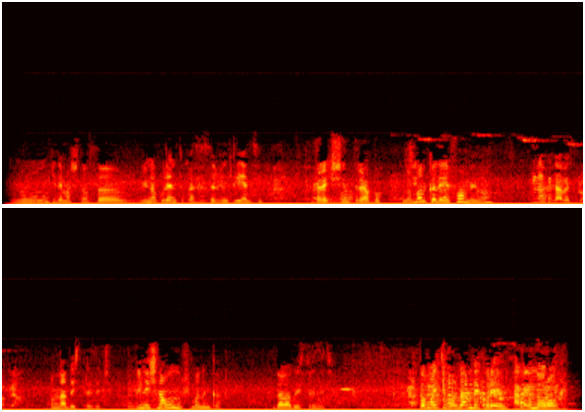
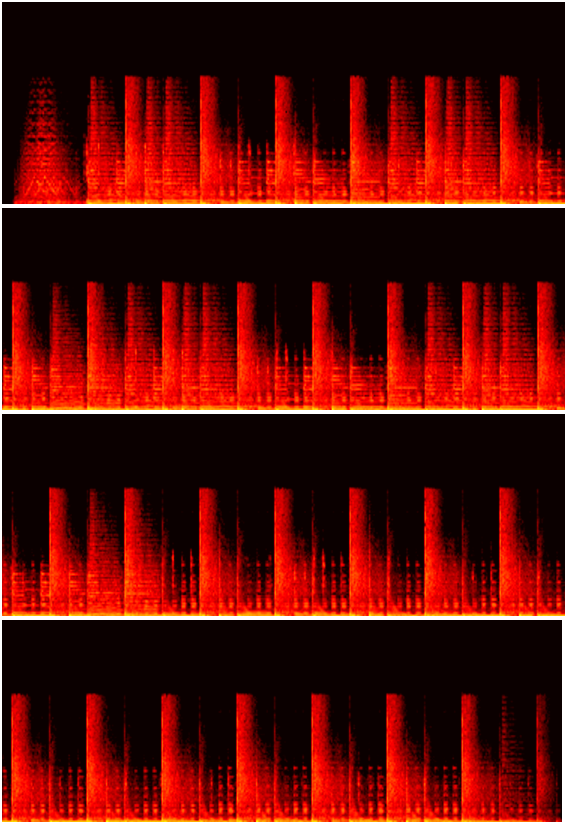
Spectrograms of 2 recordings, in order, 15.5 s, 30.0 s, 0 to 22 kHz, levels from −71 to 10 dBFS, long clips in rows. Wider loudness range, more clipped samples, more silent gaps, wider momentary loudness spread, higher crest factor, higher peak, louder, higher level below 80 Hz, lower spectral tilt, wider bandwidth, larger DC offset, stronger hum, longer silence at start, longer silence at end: first, 6 LU vs 1 LU; neither; neither; first, 16 LU vs 4 LU; about the same, 22 dB vs 18 dB; about the same, 0 dBFS vs -2 dBFS; about the same, -20 LUFS vs -21 LUFS; second, -54 dBFS vs -24 dBFS; second, -2.5 dB/octave vs -4.5 dB/octave; first, 15.5 kHz vs 14 kHz; first, 9% vs under 0.1%; neither; second, 0 s vs 0.2 s; about the same, 0 s vs 0.05 s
